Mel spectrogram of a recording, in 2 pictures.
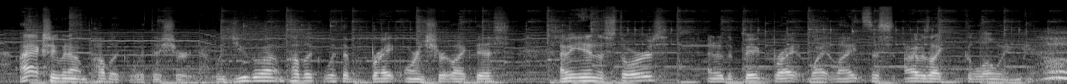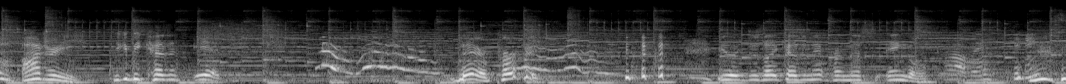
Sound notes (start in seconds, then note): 10.3 gasps; 13.7 whimpers; 16.8 laughs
